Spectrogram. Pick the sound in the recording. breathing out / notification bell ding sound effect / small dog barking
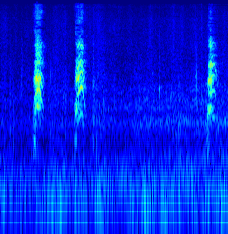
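small dog barking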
